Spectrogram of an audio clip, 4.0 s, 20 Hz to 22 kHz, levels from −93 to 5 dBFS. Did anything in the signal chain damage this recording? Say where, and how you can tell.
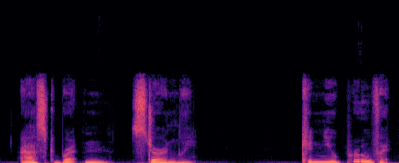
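Yes. The damage is at the codec stage: a corrupt frame decoded, twice in this speech. A faint blip sits at 0.98 s. A much louder burst runs from 3.58 to 3.62 s. Each spans about one frame. Flipped bits misled the decoder, which placed energy at the wrong frequencies.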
